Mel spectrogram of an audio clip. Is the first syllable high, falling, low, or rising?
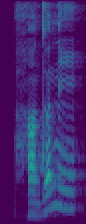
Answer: low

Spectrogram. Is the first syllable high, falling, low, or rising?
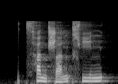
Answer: falling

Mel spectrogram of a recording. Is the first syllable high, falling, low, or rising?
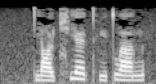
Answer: rising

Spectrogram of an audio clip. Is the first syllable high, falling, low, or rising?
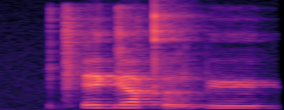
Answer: high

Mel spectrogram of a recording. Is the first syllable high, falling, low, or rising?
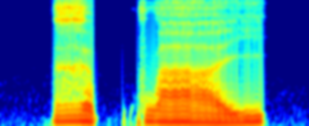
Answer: low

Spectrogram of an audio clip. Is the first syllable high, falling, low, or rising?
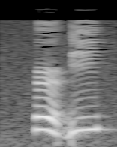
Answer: falling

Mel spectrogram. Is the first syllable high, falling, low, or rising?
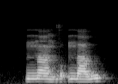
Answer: low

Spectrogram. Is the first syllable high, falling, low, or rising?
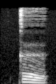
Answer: falling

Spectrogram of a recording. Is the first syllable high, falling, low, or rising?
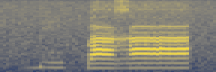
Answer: low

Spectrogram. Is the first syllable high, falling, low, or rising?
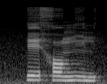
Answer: low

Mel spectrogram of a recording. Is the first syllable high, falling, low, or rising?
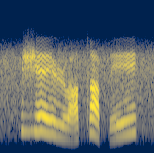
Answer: falling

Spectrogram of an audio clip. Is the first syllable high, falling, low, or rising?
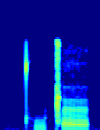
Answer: high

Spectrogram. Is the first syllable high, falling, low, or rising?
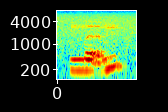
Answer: rising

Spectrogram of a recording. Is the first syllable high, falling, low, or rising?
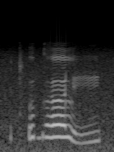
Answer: high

